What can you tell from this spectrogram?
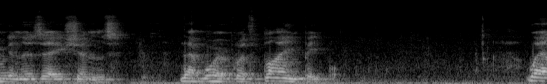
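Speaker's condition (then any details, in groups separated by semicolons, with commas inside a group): ALS; degenerative; diagnosed ten years ago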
